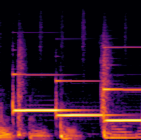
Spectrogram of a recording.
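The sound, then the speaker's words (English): A doorbell chime, played as a sample doorbell sound, rings three clear, resonant tones in a descending sequence, each note struck and left ringing into the next. It is loud, with no voices. “Sample some doorbell sounds?”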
